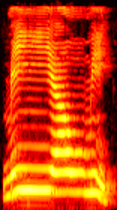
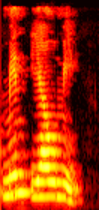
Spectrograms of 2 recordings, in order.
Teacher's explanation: Karena nun sukunnya dimasukkan ke huruf iya dengan dengungan. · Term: idgham bi gunnah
